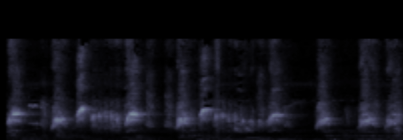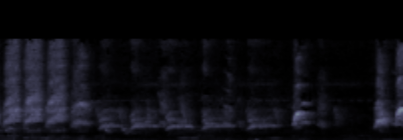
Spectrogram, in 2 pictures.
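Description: A Long-tailed shrike pours out a fast, scratchy, chattering song of varied high notes and buzzy phrases, about two bursts a second, with scarcely a pause.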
